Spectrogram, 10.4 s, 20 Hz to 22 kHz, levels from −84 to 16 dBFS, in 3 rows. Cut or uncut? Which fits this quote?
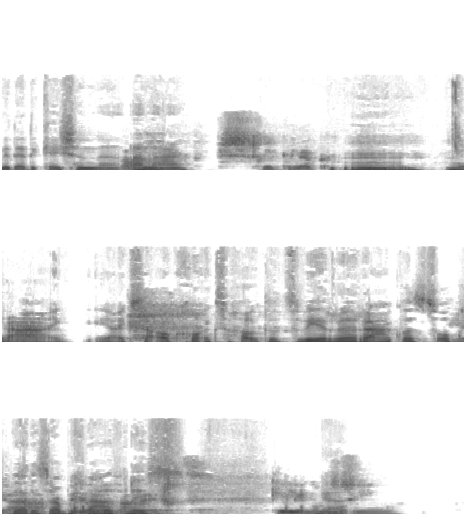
cut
